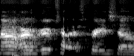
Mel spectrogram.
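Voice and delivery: normal talking voice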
